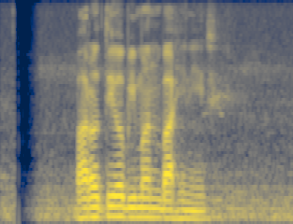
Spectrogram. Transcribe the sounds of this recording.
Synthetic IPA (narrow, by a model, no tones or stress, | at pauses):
bʱaɾot̪iobimanbaɦiniɾ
